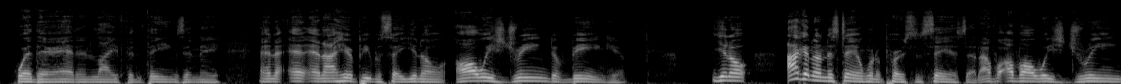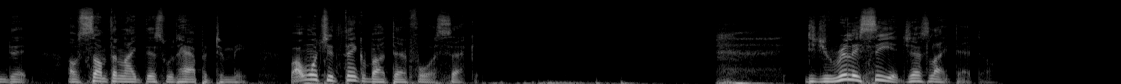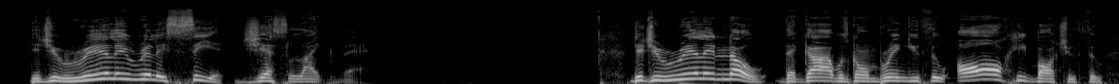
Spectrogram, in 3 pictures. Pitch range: 115-180 Hz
